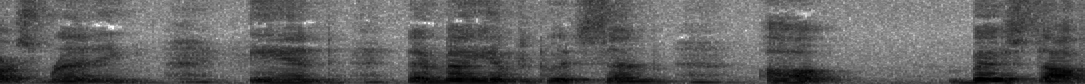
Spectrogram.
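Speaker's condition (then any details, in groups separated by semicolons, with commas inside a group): Cerebral palsy; very mild, balance problems, uses walker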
